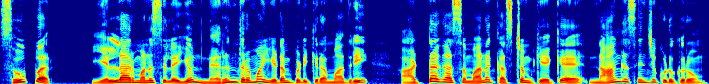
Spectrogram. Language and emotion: Tamil, surprised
